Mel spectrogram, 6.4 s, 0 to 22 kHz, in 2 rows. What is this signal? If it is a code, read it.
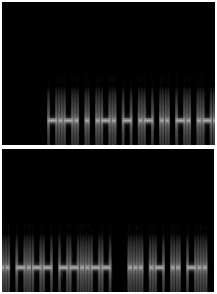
Morse code, heard as a keyed tone, about 30 wpm, 700 Hz. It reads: CERTAINLY, SAID
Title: Sentences from Top 1500 Words 30wpm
